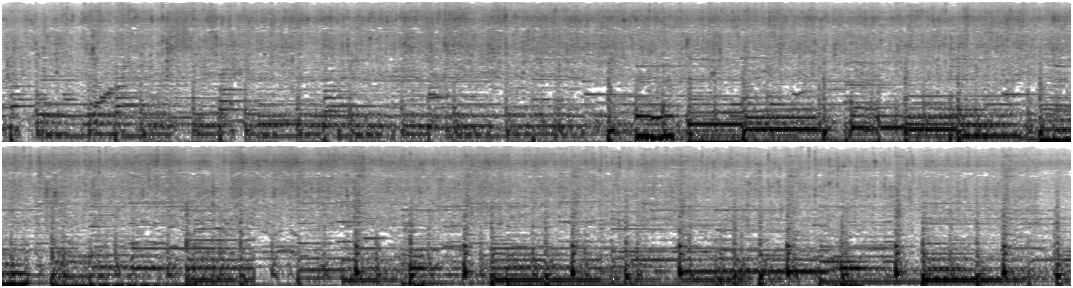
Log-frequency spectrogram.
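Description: Diced chicken and vegetables (carrot, capsicum, green chilli) frying in a pan with a steady sizzle. Background music with low held notes plays underneath.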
